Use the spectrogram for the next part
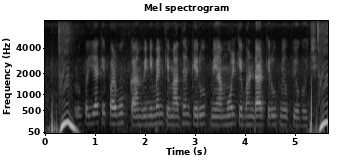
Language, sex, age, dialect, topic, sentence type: Magahi, male, 18-24, Western, banking, statement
